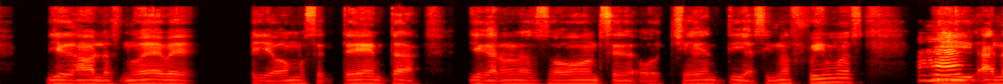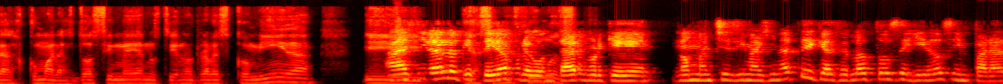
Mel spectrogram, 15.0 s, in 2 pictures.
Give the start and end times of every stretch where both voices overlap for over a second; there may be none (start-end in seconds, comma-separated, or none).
10.4-12.1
